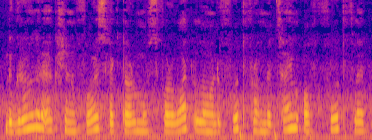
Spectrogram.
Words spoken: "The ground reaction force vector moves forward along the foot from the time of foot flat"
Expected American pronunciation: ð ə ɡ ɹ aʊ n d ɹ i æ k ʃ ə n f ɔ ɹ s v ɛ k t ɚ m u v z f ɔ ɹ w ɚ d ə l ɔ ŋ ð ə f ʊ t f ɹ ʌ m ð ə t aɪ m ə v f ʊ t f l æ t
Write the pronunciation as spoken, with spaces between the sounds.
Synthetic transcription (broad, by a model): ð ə ɡ ɹ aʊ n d ɹ i æ k ʃ ə n f ɔ ɹ s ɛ k t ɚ m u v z f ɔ ɹ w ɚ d l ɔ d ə f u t f ɹ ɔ m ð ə t aɪ m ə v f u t f l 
